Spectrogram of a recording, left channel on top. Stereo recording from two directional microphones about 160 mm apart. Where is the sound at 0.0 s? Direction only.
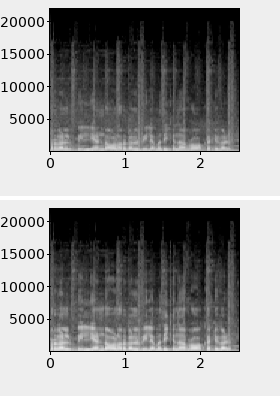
45° right (ahead or behind).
